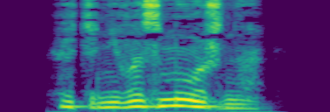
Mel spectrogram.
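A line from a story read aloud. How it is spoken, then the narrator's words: Breathed out. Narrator (Russian): выдохнул Трикс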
